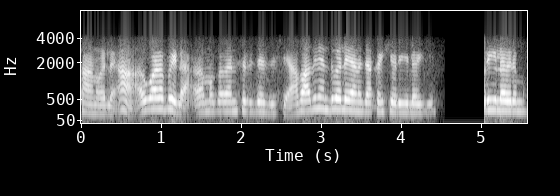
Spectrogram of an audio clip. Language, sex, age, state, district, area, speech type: Malayalam, female, 45-60, Kerala, Kottayam, urban, conversation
